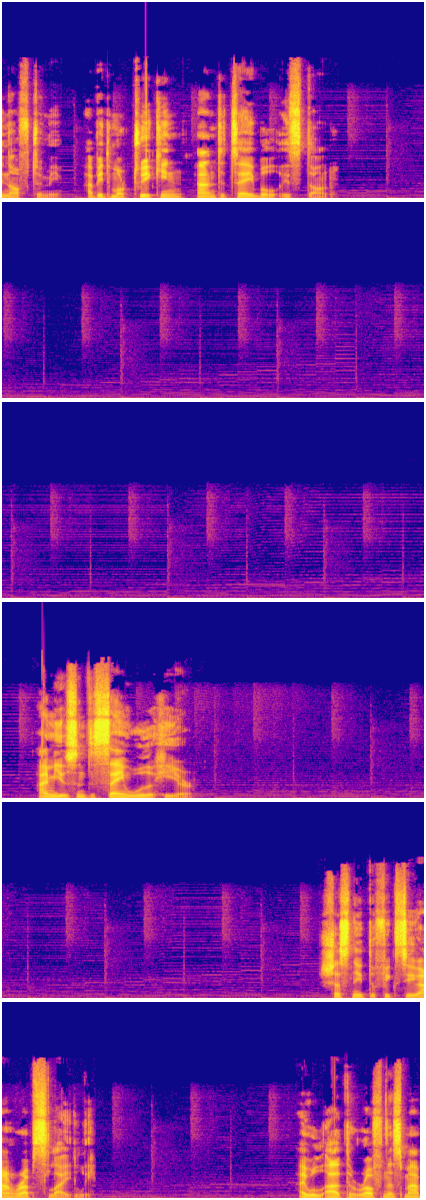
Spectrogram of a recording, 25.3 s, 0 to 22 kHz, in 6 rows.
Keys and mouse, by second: 0.4 ctrl+z, 0.4 middle click, 1.3 g, 1.7 click, 3.0 click, 3.7 middle click, 5.0 click, 5.5 click, 6.3 middle click, 6.7 click, 7.5 middle click, 7.8 click, 8.2 r, 8.9 middle click, 9.2 middle click, 9.5-10.3 middle drag, 10.6 click, 11.3 click, 13.1 click, 13.3 click, 14.0 click, 14.2 middle click, 14.5 click, 14.8 click, 15.7 click, 16.1 middle drag, 16.6 click, 19.9 click, 20.3 click, 21.1 click, 23.3 click, 23.7 click, 23.8 click.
